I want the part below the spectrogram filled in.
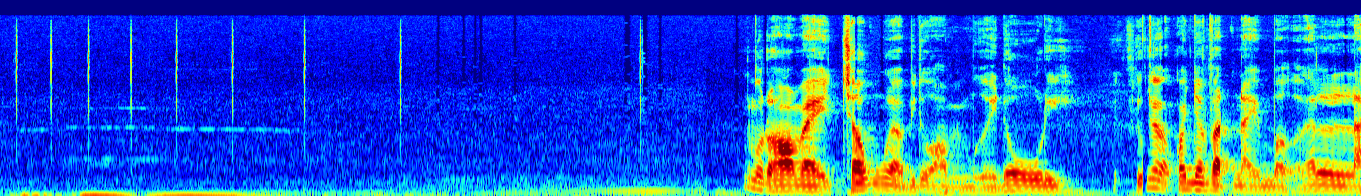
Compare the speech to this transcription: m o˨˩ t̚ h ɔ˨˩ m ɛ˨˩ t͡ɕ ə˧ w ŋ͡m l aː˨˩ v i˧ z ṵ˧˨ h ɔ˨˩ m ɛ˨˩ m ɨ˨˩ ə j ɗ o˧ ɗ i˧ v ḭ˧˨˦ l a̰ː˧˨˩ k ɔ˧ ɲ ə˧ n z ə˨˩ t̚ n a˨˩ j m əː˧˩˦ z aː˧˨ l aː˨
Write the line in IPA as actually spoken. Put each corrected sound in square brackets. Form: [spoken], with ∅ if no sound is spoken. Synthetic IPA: m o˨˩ t̚ h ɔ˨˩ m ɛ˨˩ t͡ɕ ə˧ w ŋ͡m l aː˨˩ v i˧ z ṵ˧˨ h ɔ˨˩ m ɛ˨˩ m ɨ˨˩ ə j ɗ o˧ ɗ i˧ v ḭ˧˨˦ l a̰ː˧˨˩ k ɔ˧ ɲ ə˧ n [v] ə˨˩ t̚ n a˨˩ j m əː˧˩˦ z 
